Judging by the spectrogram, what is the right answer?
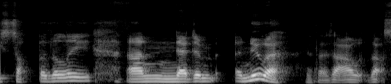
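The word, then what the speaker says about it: Nedum Onuoha: julian lescott's t stop by the lee and nedim anua that's how you pronounce it neder my apology visit isn't but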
